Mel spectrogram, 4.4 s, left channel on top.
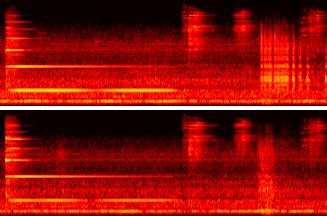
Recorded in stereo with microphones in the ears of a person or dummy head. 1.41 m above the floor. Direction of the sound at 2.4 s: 35° left (ahead or behind).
